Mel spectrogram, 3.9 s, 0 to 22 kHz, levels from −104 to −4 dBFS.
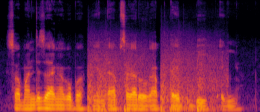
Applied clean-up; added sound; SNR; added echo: none; Thunder; 9 dB; none.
